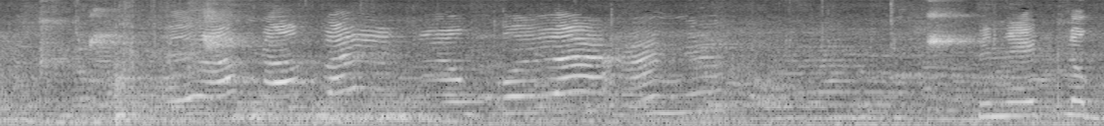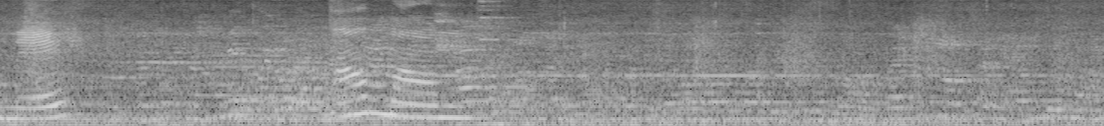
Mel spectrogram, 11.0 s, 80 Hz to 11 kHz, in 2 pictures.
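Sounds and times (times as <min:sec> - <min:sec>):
dining room hum: 0:00.0 - 0:11.0
children calling and squealing: 0:00.6 - 0:03.9.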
